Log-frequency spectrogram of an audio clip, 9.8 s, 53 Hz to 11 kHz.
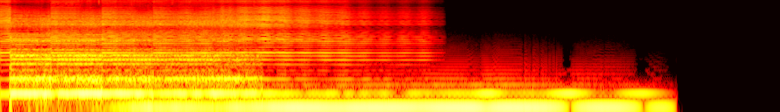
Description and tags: Alien Alarm: 110 BPM C2 note, strange sounding alarm. Absynth 5 sampled into Ableton, compression using PSP Compressor2 and PSP Warmer. Random presets, and very little other effects used, mostly so this sample can be re-sampled. Crazy sounds.
110, acid, atmospheric, bounce, bpm, club, dance, dark, effect, electro, electronic, glitch, glitch-hop, hardcore, house, noise, pad, porn-core, processed, rave, resonance, sci-fi, sound, synth, synthesizer, techno, trance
